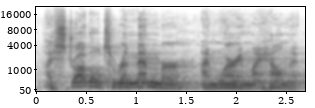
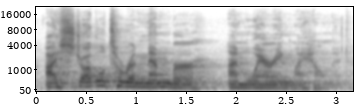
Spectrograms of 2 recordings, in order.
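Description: First: "struggle" leaned on, falling at the end; stress on struggle. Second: Said in the usual way. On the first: Shown as a demonstration. Pastor repeating the point to the church, stressing struggle. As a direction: hit the word "struggle". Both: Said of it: "repeated with stress".

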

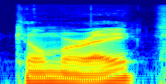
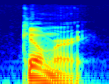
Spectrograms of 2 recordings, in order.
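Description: First: "Kilmurray?" with the end said as "ray", rising like a question; "Kilmurray?" ending in a long "ay", unsure; wrong-sounding try. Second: "Kilmurray." with the end said as a short "ee", falling and sure; "Kilmurray." ending in "ee", said firmly; settled pronunciation. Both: Shown as a demonstration. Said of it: "I don't think that would be right".

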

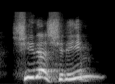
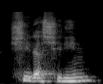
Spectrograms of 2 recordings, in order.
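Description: First: Shir Hashirim cried out high and loud, rising; exclaimed. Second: Said in the usual way. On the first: Real, not acted. Preacher to congregation, excited high cry of Shir Hashirim.

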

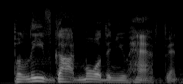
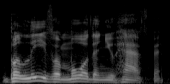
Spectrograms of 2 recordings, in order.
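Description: First: Quieter and lower, drawing them in; soft, intimate emphasis. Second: Said in the usual way. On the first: Real, not acted. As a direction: say it softly, leaning close. Repeating the key line softly.

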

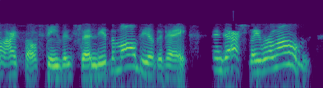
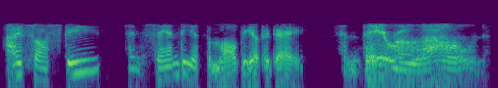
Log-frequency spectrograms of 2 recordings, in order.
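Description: First: Quick, light chatty telling with a lift on gosh; innocent gossip. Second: Insinuating gossip. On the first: Demonstrating an innocent tone of the same sentence to a listener, light and quick. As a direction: rattle it off like harmless news, then a bright "gosh". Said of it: "So if I said to you". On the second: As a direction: let the last words hang with a knowing hint. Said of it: "But if I said to you". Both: Shown as a demonstration.

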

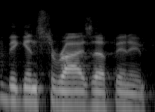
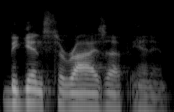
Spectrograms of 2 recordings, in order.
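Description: The two takes are said the same way.

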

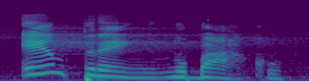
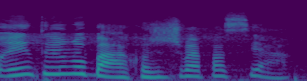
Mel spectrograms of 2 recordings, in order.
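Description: First: Slow, firm command to get in the boat; Jesus ordering the disciples into the boat, firmly. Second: Light, offhand suggestion of a boat ride; not a command, a breezy invite to a tour; casual invitation. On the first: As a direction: lay it down as an order, not an invitation. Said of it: "Foi uma ordem". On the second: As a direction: toss it off like planning a fun outing. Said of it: "Não foi assim". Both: Retold or imitated.

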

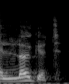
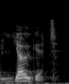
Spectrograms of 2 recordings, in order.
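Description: First: "logurt" with L for the Y; child's mispronunciation. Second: Said in the usual way. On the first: Retold or imitated. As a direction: start "logurt" on an L sound. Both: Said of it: "say logurt instead of yogurt".

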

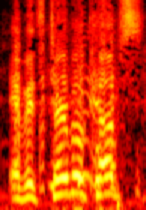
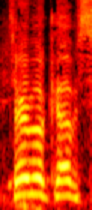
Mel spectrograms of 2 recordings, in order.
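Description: First: Loud, high call of Turbo Cups; excited shout. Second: Sung, sing-song Turbo Cups, high and loud; sung chant. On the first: Shouting name, then sung. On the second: Sings the name right after. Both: Real, not acted.

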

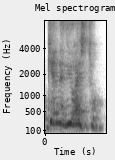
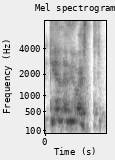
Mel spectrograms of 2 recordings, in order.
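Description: First: Higher, louder sharp question; startled demand for who gave it; alarmed pharmacist. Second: Much higher, strained repeat of the question; the alarm climbs to near disbelief; shocked pharmacist. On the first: Pharmacist sees the broken bottle, higher alarmed question. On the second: Pharmacist repeats his question to the mother, much higher shocked voice. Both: Acted.

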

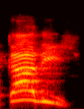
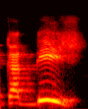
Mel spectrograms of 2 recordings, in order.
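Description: First: Kaddish said "KA-dish", stress on the first syllable. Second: Kaddish said "ka-DISH", weight on the end; Kaddish stressed on second syllable. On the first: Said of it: "Ellos no dicen Kaddish". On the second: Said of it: "No importa cómo lo pronuncian". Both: Shown as a demonstration.

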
